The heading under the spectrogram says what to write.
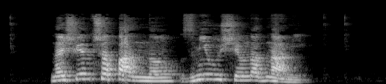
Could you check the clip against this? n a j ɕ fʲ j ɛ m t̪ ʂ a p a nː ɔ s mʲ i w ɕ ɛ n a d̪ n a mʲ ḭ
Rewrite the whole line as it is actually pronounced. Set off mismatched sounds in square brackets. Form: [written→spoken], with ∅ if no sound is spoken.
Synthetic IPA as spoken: n a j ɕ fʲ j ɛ [m→n] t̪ ʂ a p a nː ɔ [s→z] mʲ i w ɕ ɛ n a d̪ n a mʲ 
